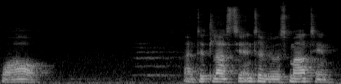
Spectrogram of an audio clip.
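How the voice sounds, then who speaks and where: A man's voice: medium pitch, fairly even intonation, moderate pace. A man with a German accent interviews film people, effusive and enthusiastic, with slightly hesitant non-native English phrasing. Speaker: magazine interviewer. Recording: echoey room with clear background noise.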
